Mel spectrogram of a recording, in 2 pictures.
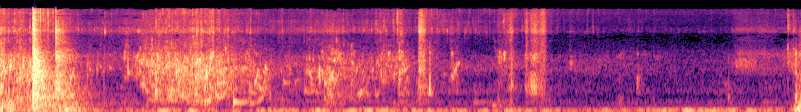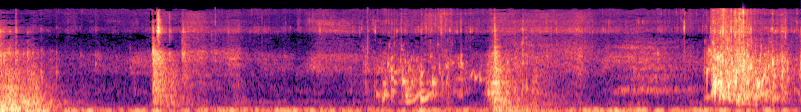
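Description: A freshly caught fish slapping and splashing on the wet floor of a metal boat while it is unhooked by hand: a few separate slaps and splashes, the loudest right at the start, over a low steady rumble.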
